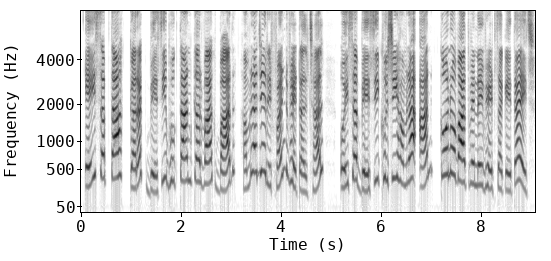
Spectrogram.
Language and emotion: Maithili, happy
